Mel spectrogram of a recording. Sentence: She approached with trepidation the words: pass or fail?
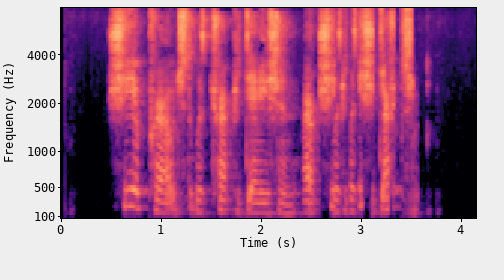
fail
